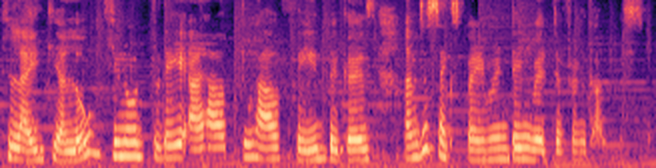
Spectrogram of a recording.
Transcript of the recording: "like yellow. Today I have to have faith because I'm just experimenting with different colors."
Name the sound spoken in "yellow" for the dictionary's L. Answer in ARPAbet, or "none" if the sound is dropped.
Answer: N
